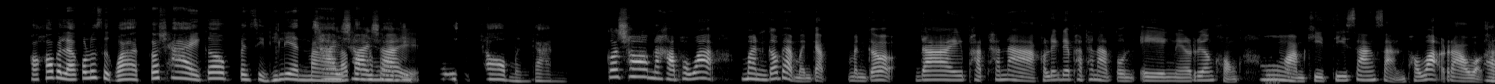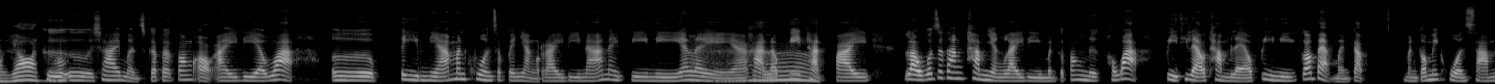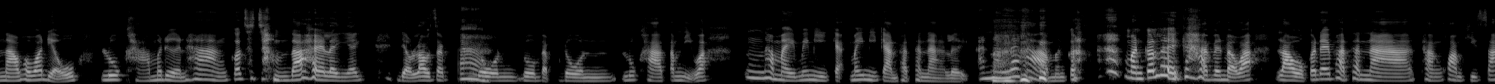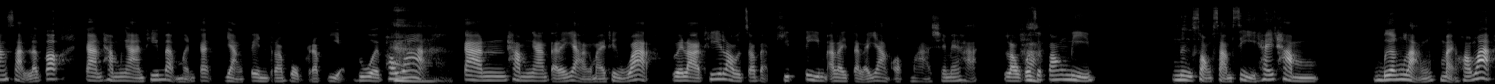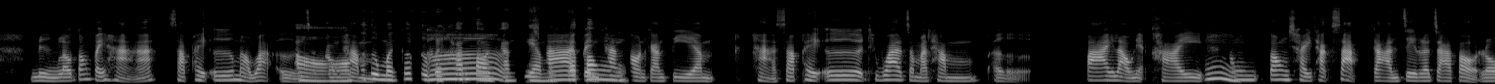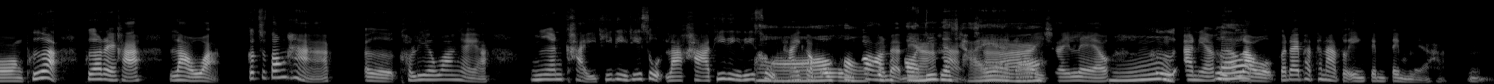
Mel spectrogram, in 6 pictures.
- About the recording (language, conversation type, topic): Thai, podcast, เราจะหางานที่เหมาะกับตัวเองได้อย่างไร?
- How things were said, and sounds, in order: other background noise; tsk; laughing while speaking: "จะจำได้"; laugh; laughing while speaking: "มันก็"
